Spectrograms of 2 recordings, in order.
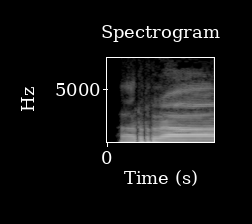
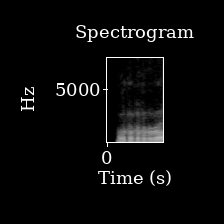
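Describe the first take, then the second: First: রা said thin and light with lips spread wide; spread-mouthed রা. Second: র said full and heavy with rounded lips; round-mouthed র. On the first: Teacher showing the light Quran রা with lips spread. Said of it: "মুখটা ছে-, ছড়িয়ে যাবে". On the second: Teacher showing the heavy Quran র with lips rounded. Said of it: "দেখেন উচ্চারণ করে". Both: Shown as a demonstration.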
